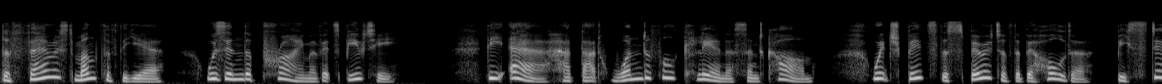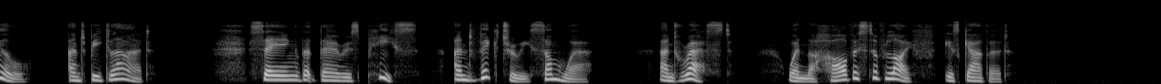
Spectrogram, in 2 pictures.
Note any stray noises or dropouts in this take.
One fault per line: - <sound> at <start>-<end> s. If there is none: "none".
none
